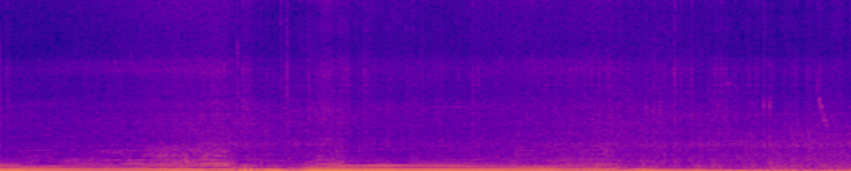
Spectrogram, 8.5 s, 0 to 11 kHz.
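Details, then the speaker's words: 2012 Mitsubishi Lancer SE AWD with CVT and paddle shifters, driving with windows down in the neighborhood, gentle 0–40: smooth whine rising in pitch with higher RPM, dipping and rising again; normal CVT whine, nothing wrong. "You will hear a whine as you're going up in the higher RPMs. But just ignore it. It's not a big deal."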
